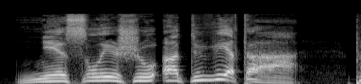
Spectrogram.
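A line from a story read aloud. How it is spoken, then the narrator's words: Growl. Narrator (Russian): Прорычал Владимир Викторович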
